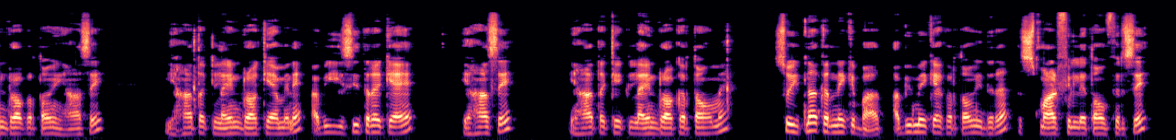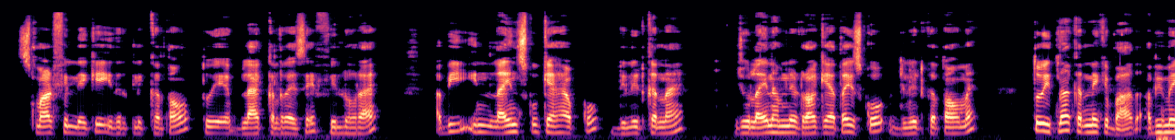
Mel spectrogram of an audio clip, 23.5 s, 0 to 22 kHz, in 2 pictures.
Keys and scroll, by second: 18.8 Delete, 20.7 Delete.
